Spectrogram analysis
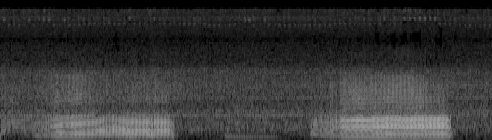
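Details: Sleeping pet snoring: two buzzing, tonal snores on the in-breath with quiet out-breaths between; snoring.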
